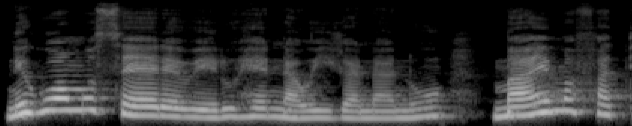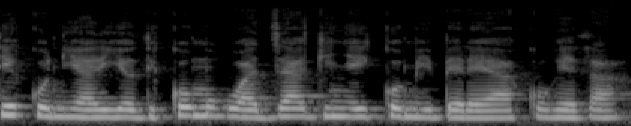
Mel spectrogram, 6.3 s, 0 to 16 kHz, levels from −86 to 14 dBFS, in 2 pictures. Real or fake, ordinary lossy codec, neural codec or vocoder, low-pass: real; none; none; 14.4 kHz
